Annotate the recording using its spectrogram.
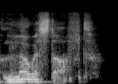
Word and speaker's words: Lowestoft: It's called Lowestoft.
